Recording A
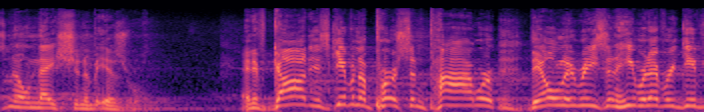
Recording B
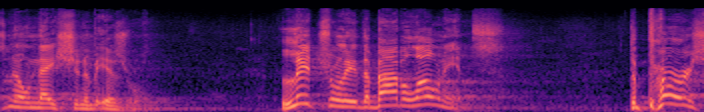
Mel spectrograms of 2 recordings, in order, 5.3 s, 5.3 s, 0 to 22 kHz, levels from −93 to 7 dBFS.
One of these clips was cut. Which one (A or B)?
A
